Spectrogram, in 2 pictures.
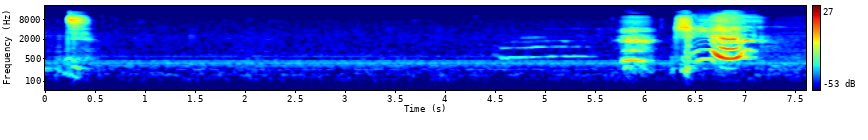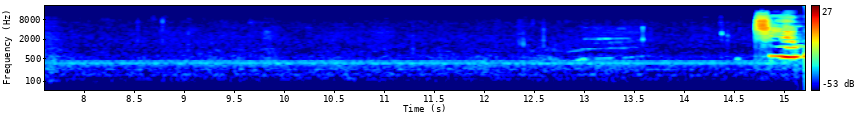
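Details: Domestic kittens playing indoors; a short, bending meow sounds near the middle, with brief squeaky bursts at the start and end, a person's voice nearby and a steady low hum throughout.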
